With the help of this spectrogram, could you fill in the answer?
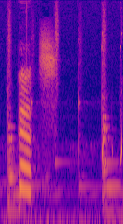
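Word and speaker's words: Badtz: Pronounce it like bat, plural. Good evening, bats.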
